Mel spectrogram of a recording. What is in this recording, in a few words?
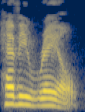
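"heavy rail", English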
